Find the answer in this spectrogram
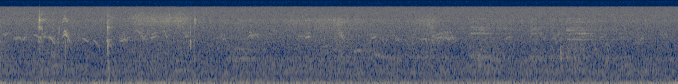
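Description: Faint, short high bird chirps scattered over a steady low wind rumble on the microphone, with a few sharp clicks in the first second or so.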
